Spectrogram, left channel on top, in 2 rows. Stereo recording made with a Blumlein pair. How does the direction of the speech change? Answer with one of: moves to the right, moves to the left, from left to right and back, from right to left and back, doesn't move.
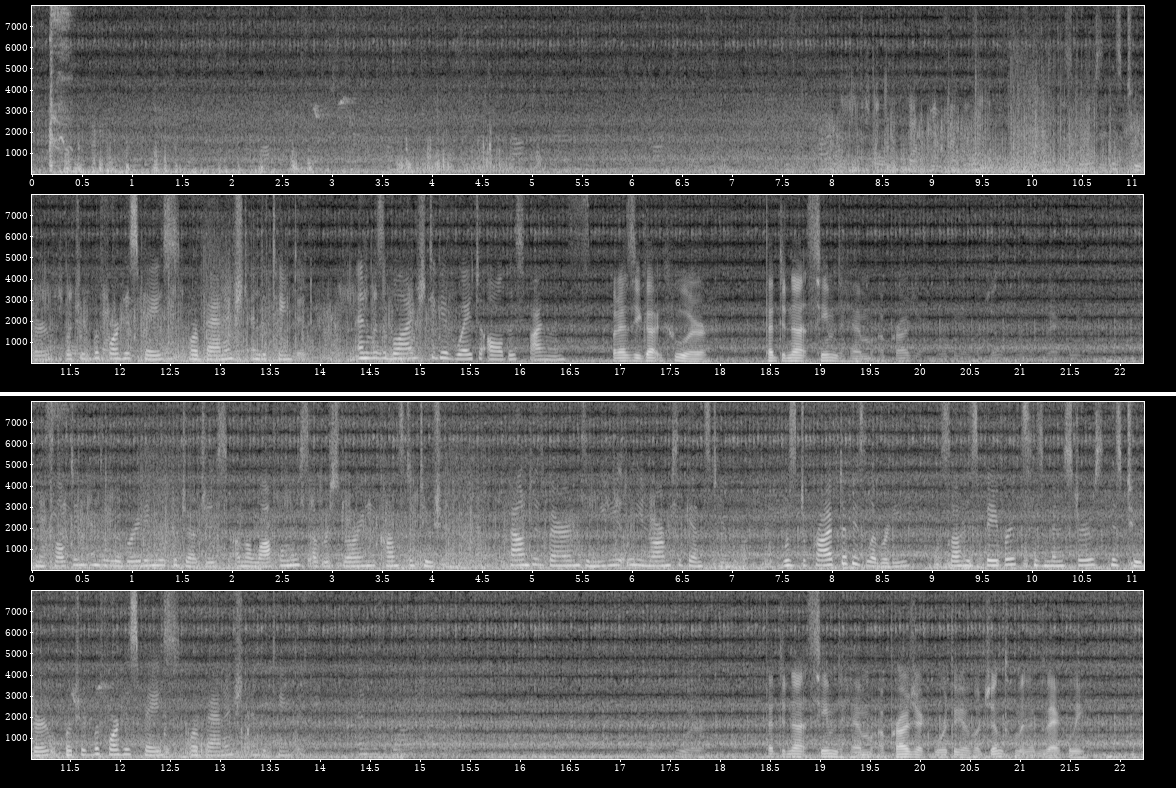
from right to left and back.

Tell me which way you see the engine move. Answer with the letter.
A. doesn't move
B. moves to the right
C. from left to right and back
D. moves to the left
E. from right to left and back
A.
